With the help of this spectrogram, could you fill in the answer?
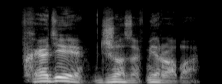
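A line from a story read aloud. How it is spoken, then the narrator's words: Hoarse distant voice. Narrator (Russian): произнес оттуда хриплый голос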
